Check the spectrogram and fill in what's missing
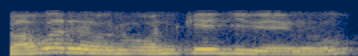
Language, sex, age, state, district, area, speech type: Tamil, male, 18-30, Tamil Nadu, Erode, rural, conversation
